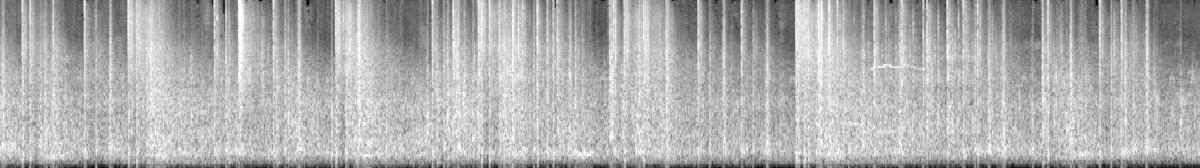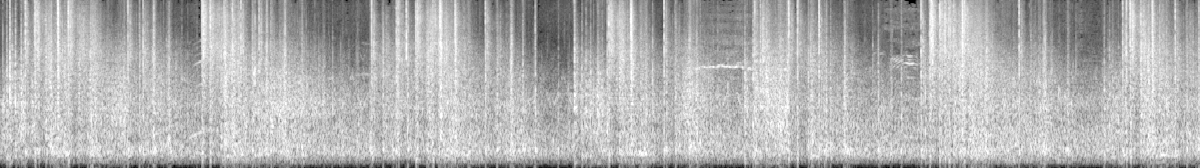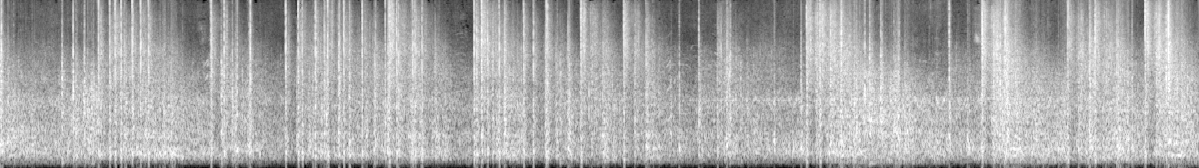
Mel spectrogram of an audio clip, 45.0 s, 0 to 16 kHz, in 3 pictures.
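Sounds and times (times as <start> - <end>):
fireworks bangs and crackles: 0.0 - 44.9
faint firework whistle: 9.8 - 12.0, 19.3 - 19.8, 23.4 - 24.9, 26.0 - 27.0.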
